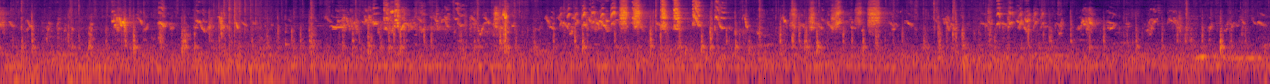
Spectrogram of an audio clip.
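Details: Group of chicks eating rice, a continuous busy mix of thin high peeps and dense pecking clicks, calls thickest in the middle stretch.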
